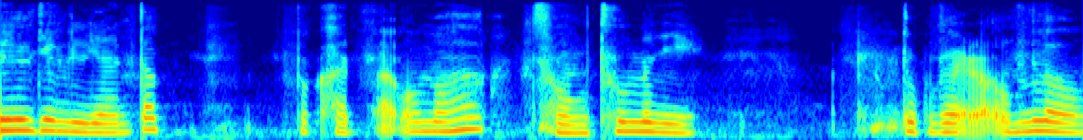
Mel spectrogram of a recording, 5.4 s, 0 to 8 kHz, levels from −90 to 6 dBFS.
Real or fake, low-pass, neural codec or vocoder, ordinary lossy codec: fake; 7.2 kHz; codec, 16 kHz, 2 kbps, FreqCodec, larger model; none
